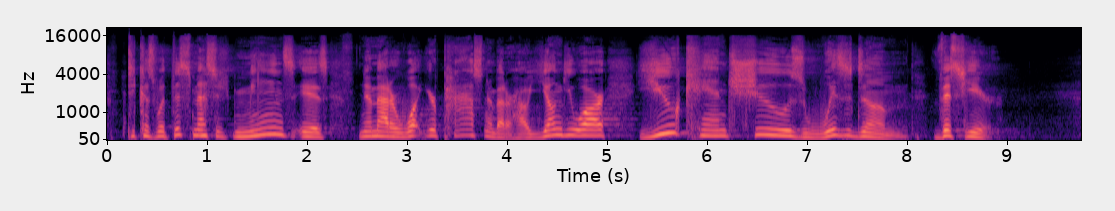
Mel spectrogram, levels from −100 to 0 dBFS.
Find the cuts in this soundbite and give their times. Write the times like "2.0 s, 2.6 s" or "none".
3.8 s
